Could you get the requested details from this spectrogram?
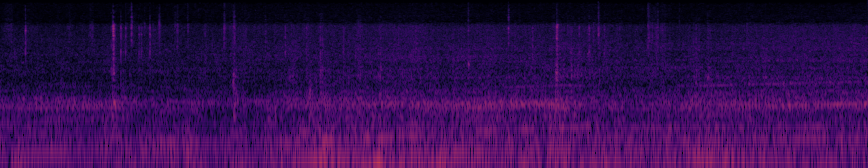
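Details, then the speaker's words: Studded winter tyres drone loudly on the highway: a steady low rumble building with speed on dry road, like a plane taking off. On snow and ice the tyres are fine; the noise is the complaint. "но ребят по трассе ехать вообще не реально такое ощущение что ты нам взлет идешь так губит ребят"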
